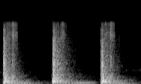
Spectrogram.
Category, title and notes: Sound effects > Objects / House appliances
banging on door, table, wood, metal, desk.
Made by slamming on my desk. Thank god nobody seemed to notice or care on whatever they were hearing.
desk, table, impact, wood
